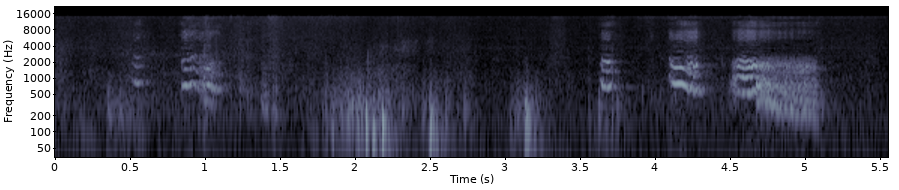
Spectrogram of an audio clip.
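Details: Three-week-old Boxer puppies playing together, learning to play: a string of high, wavering squeaky yips and whines mixed with short low growly grunts and rustling, irregular and about twice a second.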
